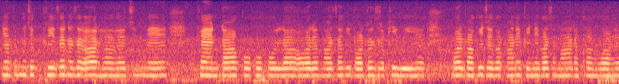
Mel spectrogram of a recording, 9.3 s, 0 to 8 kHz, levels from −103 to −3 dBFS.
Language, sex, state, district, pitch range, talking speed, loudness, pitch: Hindi, male, Chandigarh, Chandigarh, 215-220 Hz, 185 wpm, -16 LUFS, 215 Hz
